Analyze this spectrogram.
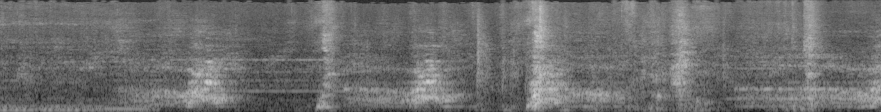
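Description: Guard-dog bark and growl sound effect played from a television: a low rumble in the first second, then a series of about six barks, the loudest about four seconds in.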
